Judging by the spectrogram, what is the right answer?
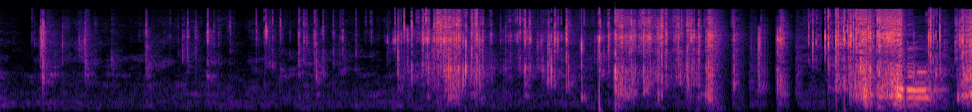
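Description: A trading-card pack's foil wrapper being torn open and crinkled in the hands, loudest in the second half. Before that come light clicks and rustles of cards and packs being handled.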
